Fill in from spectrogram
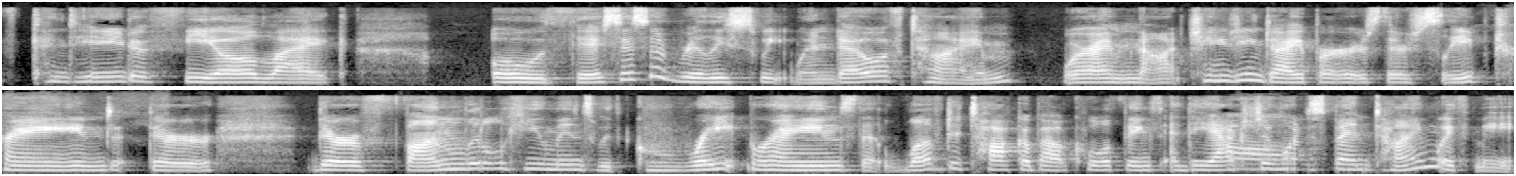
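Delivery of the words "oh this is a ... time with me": ordinary talk, nothing marked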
